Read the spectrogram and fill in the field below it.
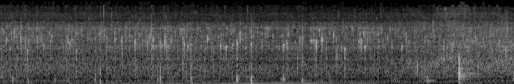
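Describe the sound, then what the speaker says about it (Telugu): Onion fries in oil in a pan while fish pulusu is being made, a steady close sizzle with sharp pops and crackles scattered throughout and light stirring, and no voices. "ఉల్లిపాయ పెట్టి యాడ్ చేస్తున్నానండి"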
